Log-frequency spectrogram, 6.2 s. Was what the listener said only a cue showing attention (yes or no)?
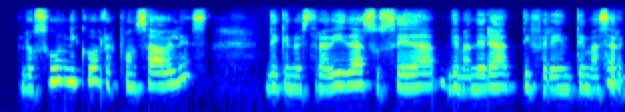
no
